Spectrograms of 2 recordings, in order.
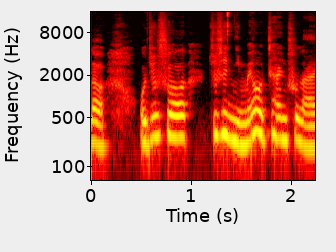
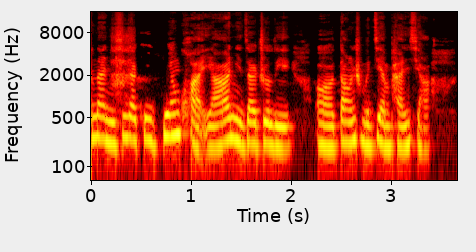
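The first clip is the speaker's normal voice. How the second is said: ordinary talk, nothing marked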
